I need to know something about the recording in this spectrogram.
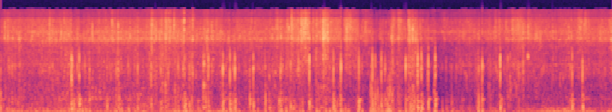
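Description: Wind buffeting the microphone on a mountain bike ridden over a rough dirt trail, with a steady low rumble and frequent rattles and knocks from the bike and camera jolting over bumps.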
